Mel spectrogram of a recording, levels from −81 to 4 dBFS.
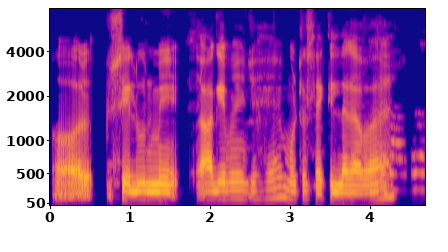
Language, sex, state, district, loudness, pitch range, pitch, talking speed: Hindi, male, Bihar, Bhagalpur, -15 LUFS, 115-125 Hz, 115 Hz, 140 wpm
